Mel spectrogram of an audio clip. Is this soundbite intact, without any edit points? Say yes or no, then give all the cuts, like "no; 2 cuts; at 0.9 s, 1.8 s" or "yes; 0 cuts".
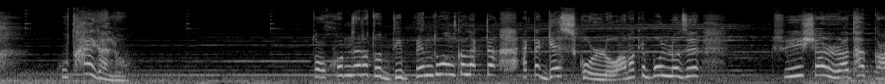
yes; 0 cuts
